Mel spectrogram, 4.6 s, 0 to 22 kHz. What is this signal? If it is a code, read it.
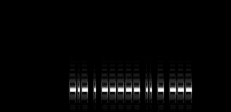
Morse code, heard as a keyed tone, about 31 wpm, 700 Hz. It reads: KE0ITO
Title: USA Call Signs - 6 Characters - Repeated 2x - 30wpm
